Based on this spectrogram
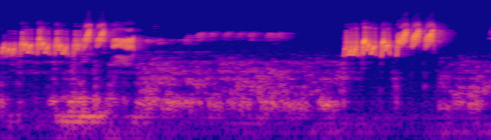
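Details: Energetic flamboyan song meant to coax a quiet bird into singing: a burst of sharp high chirps, a thin level whistle trailing off, then a second dense rush of rapid notes.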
